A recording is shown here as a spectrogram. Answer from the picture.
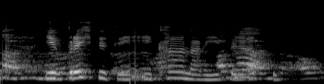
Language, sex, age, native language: Icelandic, female, 12, Icelandic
